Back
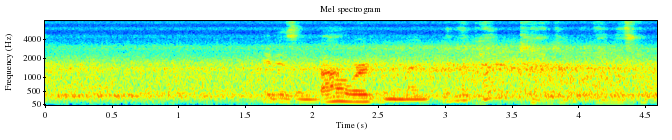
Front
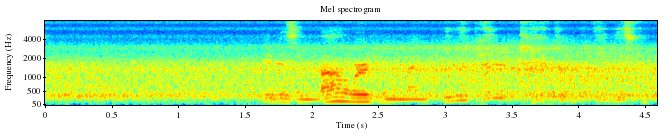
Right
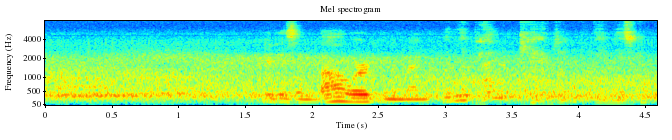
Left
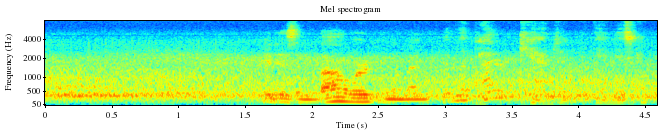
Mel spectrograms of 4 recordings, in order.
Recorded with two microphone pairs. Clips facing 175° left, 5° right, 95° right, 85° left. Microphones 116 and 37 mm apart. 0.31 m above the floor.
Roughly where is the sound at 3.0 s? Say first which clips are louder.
Even, even; behind left.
